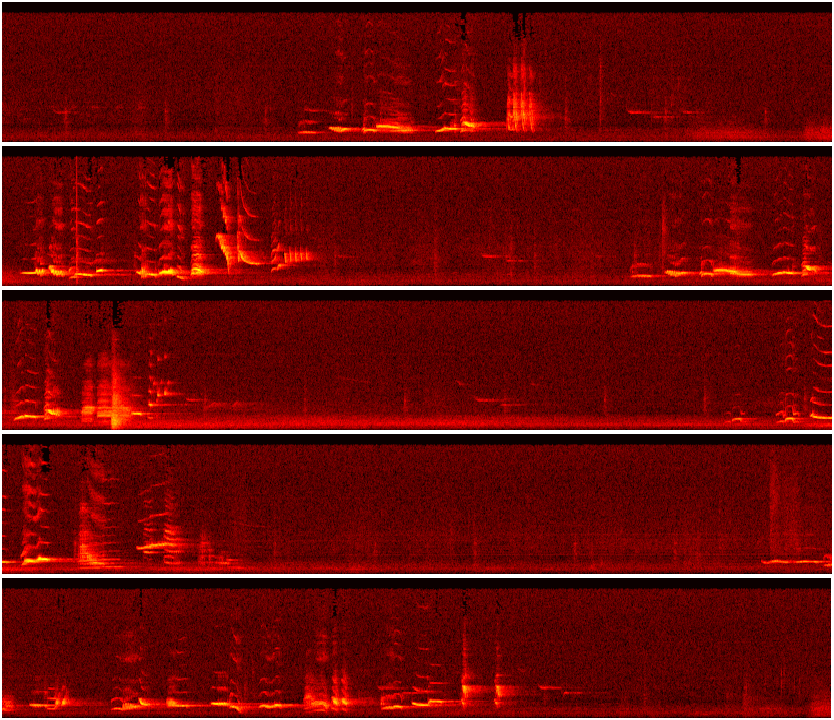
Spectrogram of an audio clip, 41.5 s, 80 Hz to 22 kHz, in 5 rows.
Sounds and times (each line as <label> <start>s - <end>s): single song bird tweets 3.0s - 5.5s
single song bird tweets 8.5s - 11.5s
single song bird tweets 14.6s - 19.2s
single song bird tweets 23.8s - 27.4s
single song bird tweets 32.5s - 39.1s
